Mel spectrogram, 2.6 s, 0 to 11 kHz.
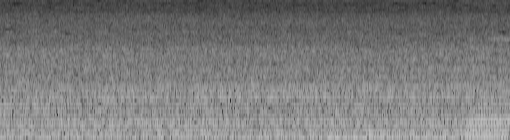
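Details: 2004–2005 Toyota Camry after no-crank no-start testing and repair: smooth, even low idle with a steady rumble and no misses or knocks. The battery light came on as expected and charging works, so the engine is running fine.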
